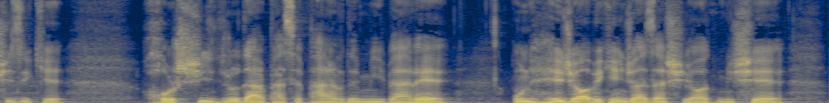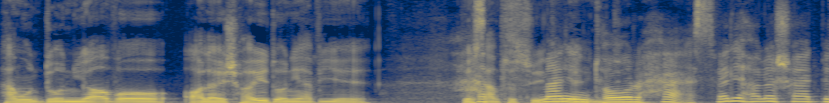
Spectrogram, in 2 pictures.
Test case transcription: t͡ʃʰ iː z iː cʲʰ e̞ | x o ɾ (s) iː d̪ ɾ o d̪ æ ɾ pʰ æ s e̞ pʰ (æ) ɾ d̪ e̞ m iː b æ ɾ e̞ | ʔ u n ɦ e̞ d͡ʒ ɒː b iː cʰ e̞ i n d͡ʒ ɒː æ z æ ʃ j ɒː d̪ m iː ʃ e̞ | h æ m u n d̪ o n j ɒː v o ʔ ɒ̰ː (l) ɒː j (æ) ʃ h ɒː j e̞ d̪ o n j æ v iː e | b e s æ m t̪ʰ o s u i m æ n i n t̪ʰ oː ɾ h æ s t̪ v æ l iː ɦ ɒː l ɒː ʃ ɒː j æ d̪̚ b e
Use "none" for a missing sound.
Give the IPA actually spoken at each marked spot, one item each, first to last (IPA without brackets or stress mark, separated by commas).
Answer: ʃ, æ, l, e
